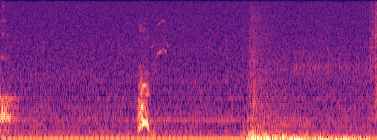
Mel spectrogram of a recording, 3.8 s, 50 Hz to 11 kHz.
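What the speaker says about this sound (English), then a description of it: "Hi, dog. Hey, boy. What are you doing out here all by yourself?" A dog in the Fallout 4 video game gives two short barks, a brief yelp and then a fuller bark, over steady low game ambience with a faint tone.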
